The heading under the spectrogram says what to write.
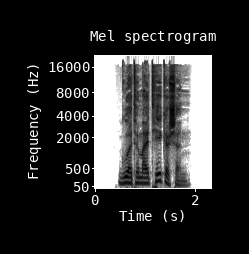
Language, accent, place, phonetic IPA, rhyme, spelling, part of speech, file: German, Germany, Berlin, [ɡu̯atemalˈteːkɪʃn̩], -eːkɪʃn̩, guatemaltekischen, adjective, De-guatemaltekischen.ogg
- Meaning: inflection of guatemaltekisch: 1. strong genitive masculine/neuter singular 2. weak/mixed genitive/dative all-gender singular 3. strong/weak/mixed accusative masculine singular 4. strong dative plural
